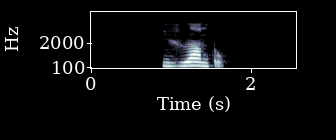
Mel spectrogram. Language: Abkhazian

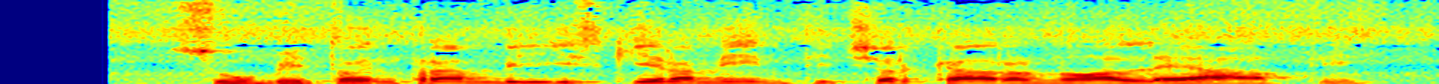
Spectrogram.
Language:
Italian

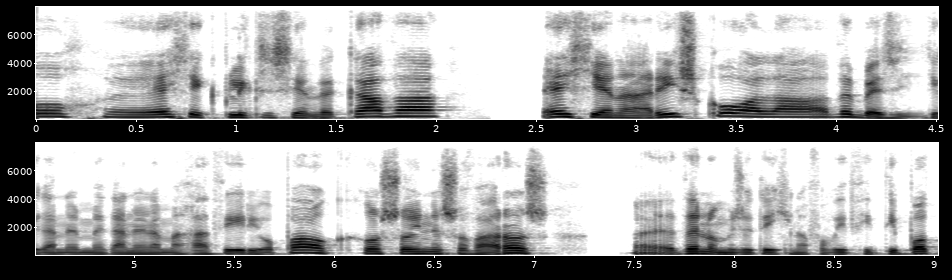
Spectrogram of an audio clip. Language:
Greek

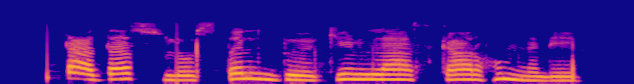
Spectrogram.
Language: Pashto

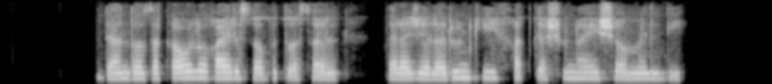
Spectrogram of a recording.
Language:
Pashto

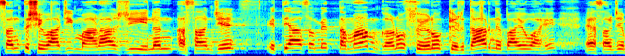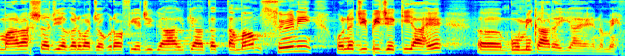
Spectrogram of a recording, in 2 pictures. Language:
Sindhi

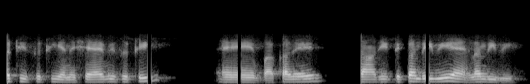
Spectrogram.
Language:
Sindhi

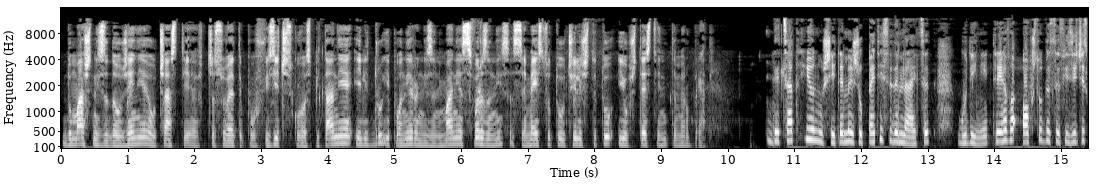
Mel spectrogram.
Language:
Bulgarian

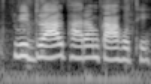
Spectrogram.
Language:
Chhattisgarhi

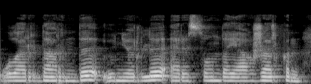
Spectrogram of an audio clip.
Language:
Kazakh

